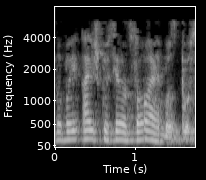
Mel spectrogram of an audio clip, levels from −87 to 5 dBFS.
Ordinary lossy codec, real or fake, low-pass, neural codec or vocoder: MP3, 24 kbps; fake; 7.2 kHz; vocoder, 22.05 kHz, 80 mel bands, HiFi-GAN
